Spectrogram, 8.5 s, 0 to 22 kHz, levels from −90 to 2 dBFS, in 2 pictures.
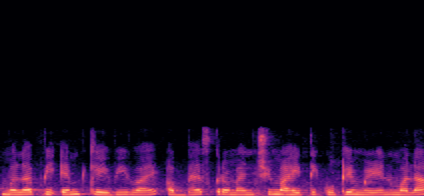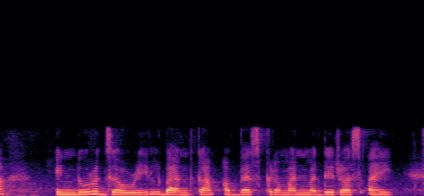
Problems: background sounds at intervals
